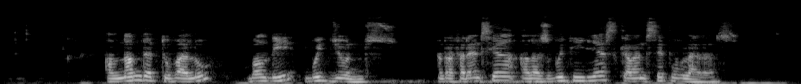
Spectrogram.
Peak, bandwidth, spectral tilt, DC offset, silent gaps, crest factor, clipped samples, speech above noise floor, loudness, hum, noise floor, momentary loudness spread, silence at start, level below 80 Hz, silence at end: -6 dBFS; 9.4 kHz; -6 dB/octave; under 0.1%; none; 20 dB; under 0.1%; 36 dB; -25 LUFS; none; -59 dBFS; 16 LU; 0.8 s; -44 dBFS; 0.15 s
